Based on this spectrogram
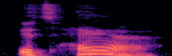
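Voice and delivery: usual speaking voice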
